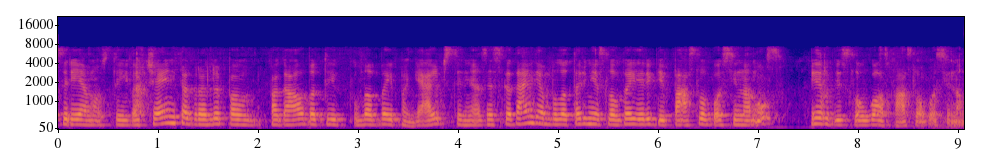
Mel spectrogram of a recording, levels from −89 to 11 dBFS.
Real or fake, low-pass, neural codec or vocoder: fake; 7.2 kHz; codec, 16 kHz, 4.8 kbps, FACodec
